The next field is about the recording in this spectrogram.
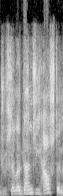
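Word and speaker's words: Drusilla Dunjee Houston: the early 19th century, you know, you got Dusilla Dunie Hston, as I found out, her name is properly pronounced.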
